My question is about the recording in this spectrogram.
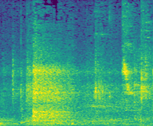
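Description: Heavy jail cell door being opened: a broad scraping rush about half a second in, followed by a couple of short knocks.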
